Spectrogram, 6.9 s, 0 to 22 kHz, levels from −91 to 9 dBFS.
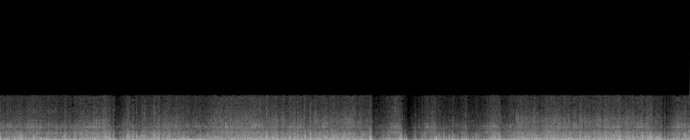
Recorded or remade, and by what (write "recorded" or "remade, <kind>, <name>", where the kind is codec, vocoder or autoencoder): recorded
